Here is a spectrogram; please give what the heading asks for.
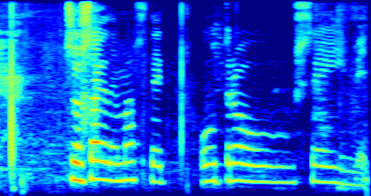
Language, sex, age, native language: Icelandic, male, 11, Icelandic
